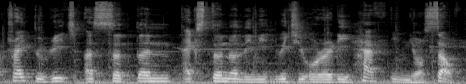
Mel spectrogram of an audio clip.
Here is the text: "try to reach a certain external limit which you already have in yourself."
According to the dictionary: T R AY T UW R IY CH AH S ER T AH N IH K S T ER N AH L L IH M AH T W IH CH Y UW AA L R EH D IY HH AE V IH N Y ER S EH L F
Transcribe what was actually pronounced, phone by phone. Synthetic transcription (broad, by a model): T R AY T UW R IY CH AH S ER T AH N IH K S T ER N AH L L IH M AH T W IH CH Y UW AA L R EH D IY HH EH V IH N Y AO S EH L F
